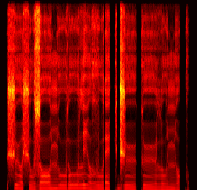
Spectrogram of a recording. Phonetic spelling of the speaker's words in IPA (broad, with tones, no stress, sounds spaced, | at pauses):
ʃ ʉ˥˩ ʊ̯ ʃ u˨˩ z oː˦ ɲ uː˦ ɾ uː˦ l i˥˩ ʊ̯ ɣ u˦ ɾ e˥˩ k d͡ʒ ʉː˥˩ k ʉː˥˩ l u˨˩ ɲ o˥˩ k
